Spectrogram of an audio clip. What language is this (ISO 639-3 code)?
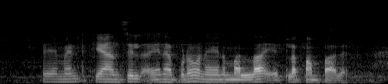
tel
